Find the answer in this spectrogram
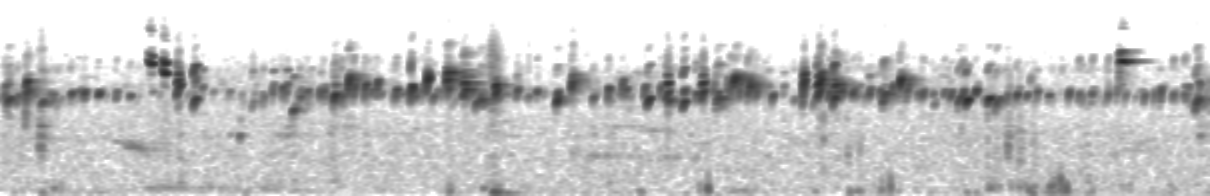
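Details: Twittering btbta song of a European goldfinch, meant to spur a male goldfinch into singing. It is a dense, unbroken chatter of quick chirps with scattered high ringing notes and short buzzy trills.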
